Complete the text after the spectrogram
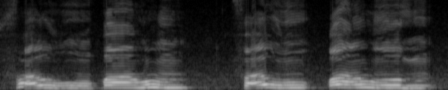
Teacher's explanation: واو ساکن سے پہلے اگر زبر ہو تو اس واو کو حروف لین کہتے ہیں، تو یہاں پر ہم زیادہ نہیں کھینچیں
